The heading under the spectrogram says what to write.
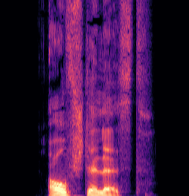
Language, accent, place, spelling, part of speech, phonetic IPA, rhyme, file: German, Germany, Berlin, aufstellest, verb, [ˈaʊ̯fˌʃtɛləst], -aʊ̯fʃtɛləst, De-aufstellest.ogg
- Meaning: second-person singular dependent subjunctive I of aufstellen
